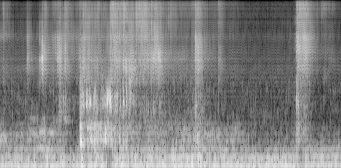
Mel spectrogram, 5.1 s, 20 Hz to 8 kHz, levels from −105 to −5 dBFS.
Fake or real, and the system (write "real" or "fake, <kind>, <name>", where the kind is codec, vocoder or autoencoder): fake, vocoder, BigVGAN v2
